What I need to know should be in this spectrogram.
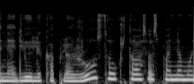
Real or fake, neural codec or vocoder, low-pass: real; none; 10.8 kHz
